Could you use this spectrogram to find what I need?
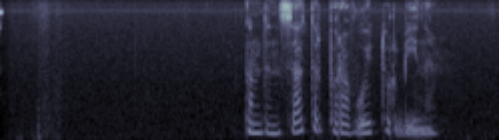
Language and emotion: Russian, neutral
